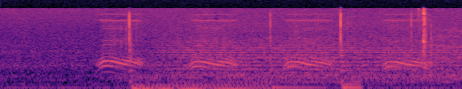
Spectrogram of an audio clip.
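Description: Crows caw in the Suikoden V video game, three repeated harsh calls at a steady rhythm over low background game music, with a couple of sharp clicks or thuds mixed in.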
